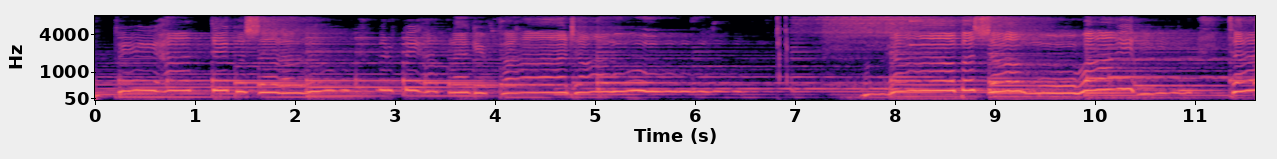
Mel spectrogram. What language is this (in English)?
Indonesian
